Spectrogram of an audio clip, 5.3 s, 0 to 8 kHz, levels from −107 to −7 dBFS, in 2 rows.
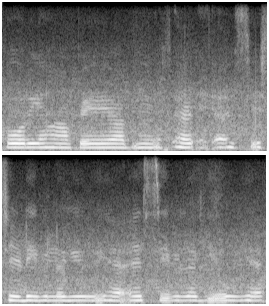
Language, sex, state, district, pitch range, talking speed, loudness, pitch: Hindi, female, Haryana, Rohtak, 210-220 Hz, 135 wpm, -16 LUFS, 215 Hz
